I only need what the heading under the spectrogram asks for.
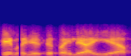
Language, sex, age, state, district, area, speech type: Urdu, male, 45-60, Telangana, Hyderabad, urban, conversation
